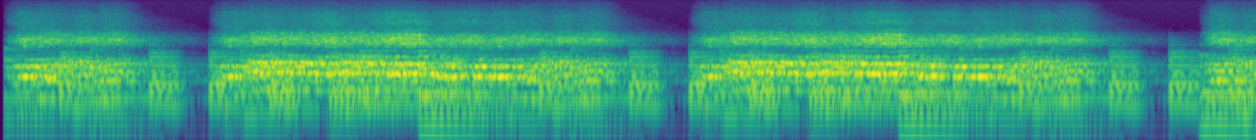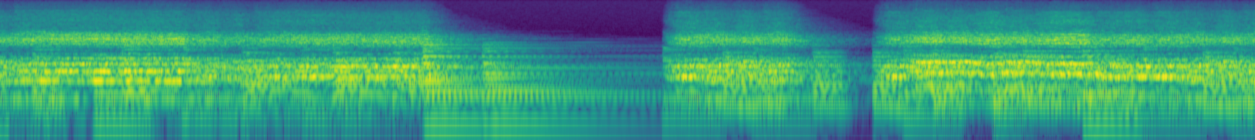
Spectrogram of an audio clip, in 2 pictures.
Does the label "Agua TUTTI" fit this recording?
Yes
